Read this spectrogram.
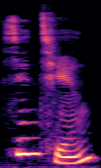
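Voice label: "xin1qing2", Mandarin Chinese; 心情; 心情、気持ち; dictionary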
